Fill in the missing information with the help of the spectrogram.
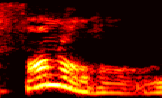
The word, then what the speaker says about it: Faneuil Hall: Or how about Faneuil Hall? As my father, an American historian, has told me originally, the proper pronunciation is Funnel Hall, even though it, that's not what it is.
